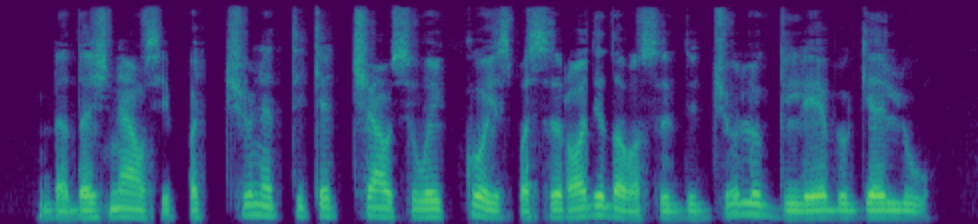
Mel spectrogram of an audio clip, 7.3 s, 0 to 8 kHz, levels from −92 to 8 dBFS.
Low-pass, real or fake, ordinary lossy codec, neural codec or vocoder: 7.2 kHz; real; AAC, 32 kbps; none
